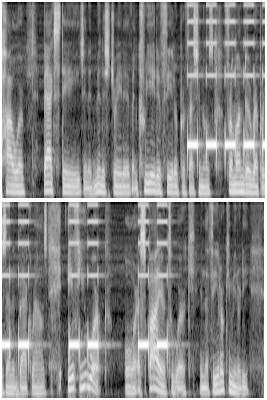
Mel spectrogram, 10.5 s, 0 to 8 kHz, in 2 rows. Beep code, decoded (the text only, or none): 6-2-2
